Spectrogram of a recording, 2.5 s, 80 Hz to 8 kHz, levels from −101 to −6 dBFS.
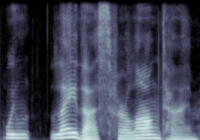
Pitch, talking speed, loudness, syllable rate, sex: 180 Hz, 170 wpm, -16 LUFS, 3.3 syllables/s, female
